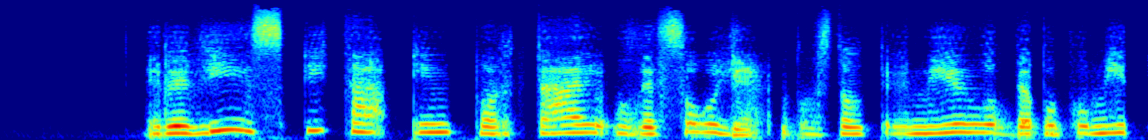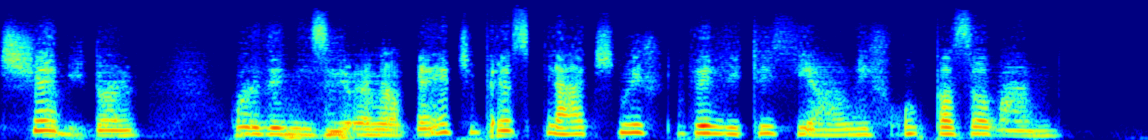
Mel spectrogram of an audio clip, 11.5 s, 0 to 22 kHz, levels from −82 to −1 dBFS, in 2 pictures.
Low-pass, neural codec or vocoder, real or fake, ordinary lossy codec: 19.8 kHz; codec, 44.1 kHz, 0.9 kbps, DAC; fake; MP3, 96 kbps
